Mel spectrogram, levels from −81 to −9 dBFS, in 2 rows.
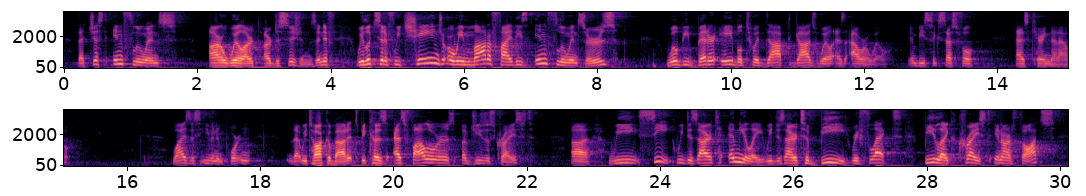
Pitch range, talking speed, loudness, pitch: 130-180 Hz, 145 wpm, -26 LUFS, 150 Hz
